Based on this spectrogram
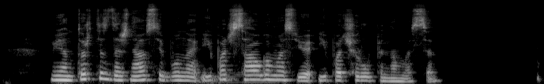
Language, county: Lithuanian, Panevėžys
